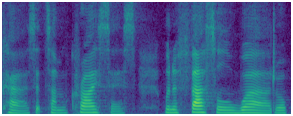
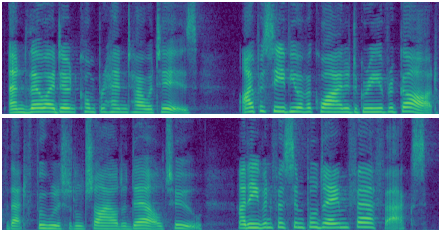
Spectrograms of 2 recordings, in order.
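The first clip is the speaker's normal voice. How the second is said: louder, slightly lifted gentleman's speech; a hint of a commanding master; lightly voiced Rochester; 4 semitones higher, 6 dB louder than usual.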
